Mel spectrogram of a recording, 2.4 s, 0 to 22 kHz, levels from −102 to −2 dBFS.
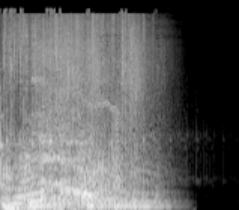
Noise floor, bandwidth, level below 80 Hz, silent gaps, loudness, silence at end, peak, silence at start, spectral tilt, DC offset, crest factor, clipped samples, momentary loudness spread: -78 dBFS; 19 kHz; -24 dBFS; none; -14 LUFS; 0.7 s; 0 dBFS; 0 s; -5.5 dB/octave; under 0.1%; 14 dB; under 0.1%; 13 LU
